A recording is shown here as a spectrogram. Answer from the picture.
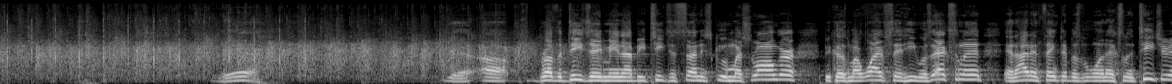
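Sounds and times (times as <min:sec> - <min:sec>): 
audience applause: 0:00.0 - 0:06.1
speech: 0:02.2 - 0:02.8, 0:04.5 - 0:11.7.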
